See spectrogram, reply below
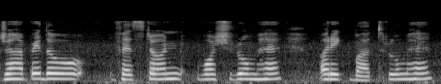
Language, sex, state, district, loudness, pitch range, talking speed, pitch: Hindi, female, Gujarat, Valsad, -15 LUFS, 235-255 Hz, 135 wpm, 245 Hz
